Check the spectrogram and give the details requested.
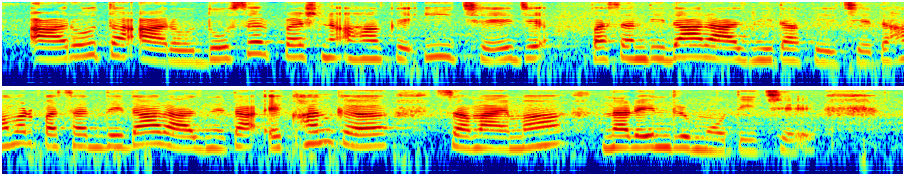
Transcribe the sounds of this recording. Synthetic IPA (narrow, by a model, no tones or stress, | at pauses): aɾot̪əʔaɾod̪osəɾpɾəsnə̰ɦãkeʔit͡ʃʰɛd͡ʒe | pəsənd̪id̪aɾːad͡ʒnit̪aket͡ʃʰɛt̪əɦəməɾpəsənd̪id̪aɾːad͡ʒnit̪aʔekʰənkesəməjme | nəɾend̪ɾəmod̪it͡ʃʰɛ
